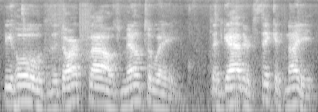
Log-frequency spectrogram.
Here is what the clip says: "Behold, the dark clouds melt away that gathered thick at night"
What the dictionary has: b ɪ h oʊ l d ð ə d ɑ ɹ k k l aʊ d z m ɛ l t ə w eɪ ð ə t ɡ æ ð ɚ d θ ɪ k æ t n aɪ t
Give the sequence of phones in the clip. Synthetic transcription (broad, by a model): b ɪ h oʊ l d ð ə d ɑ ɹ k k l aʊ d z m ɛ l t ə w eɪ ð ə t ɡ æ ð ɚ d θ ɪ k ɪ t n aɪ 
